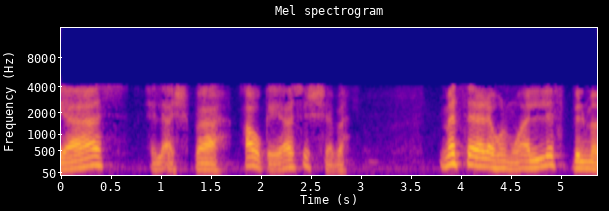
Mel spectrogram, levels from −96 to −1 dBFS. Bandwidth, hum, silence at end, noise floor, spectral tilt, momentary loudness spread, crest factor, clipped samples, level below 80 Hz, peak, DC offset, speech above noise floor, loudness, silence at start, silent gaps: 4.3 kHz; none; 0 s; -62 dBFS; -11 dB/octave; 14 LU; 18 dB; under 0.1%; -58 dBFS; -6 dBFS; under 0.1%; 38 dB; -24 LUFS; 0 s; none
